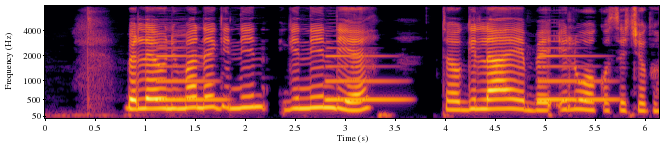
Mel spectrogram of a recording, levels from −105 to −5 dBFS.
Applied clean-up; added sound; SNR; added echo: classical method Wiener filter.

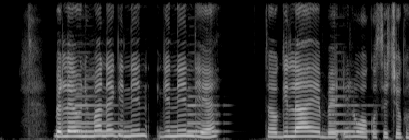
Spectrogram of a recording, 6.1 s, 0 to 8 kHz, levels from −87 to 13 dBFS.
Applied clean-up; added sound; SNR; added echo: neural mask model RNNoise.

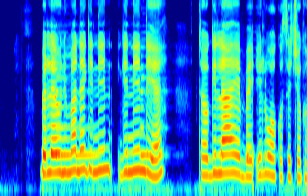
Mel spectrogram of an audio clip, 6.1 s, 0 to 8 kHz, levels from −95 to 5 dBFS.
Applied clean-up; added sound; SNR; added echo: neural mask model DeepFilterNet 3.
